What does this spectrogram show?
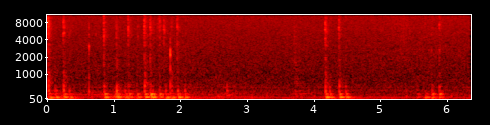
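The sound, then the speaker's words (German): Quick bursts of typing on a computer keyboard as someone briefly googles a term, a flurry of key clicks for about two seconds, a pause, then a few more short taps; no one speaks. “Ich musste eben mal kurz googeln.”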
